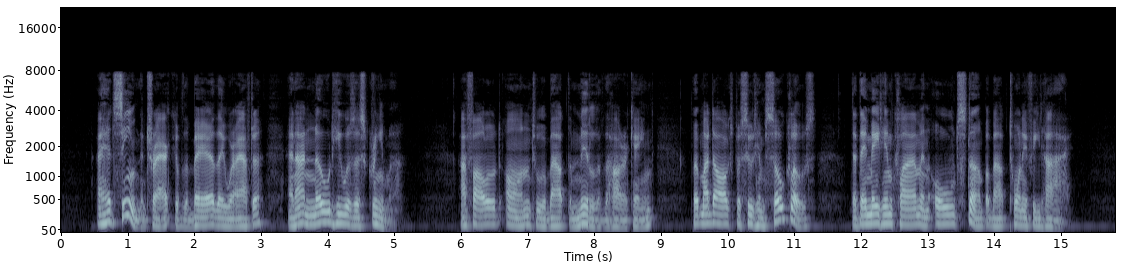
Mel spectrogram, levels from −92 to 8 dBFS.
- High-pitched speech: No, low, 105 Hz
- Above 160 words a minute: Yes, average, 180 wpm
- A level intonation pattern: No, average, 4.2 semitones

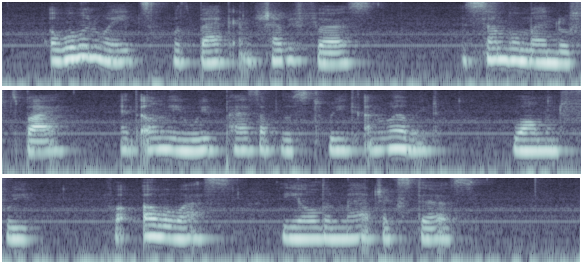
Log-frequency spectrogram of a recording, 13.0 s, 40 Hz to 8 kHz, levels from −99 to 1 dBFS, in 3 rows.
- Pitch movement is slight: Yes, narrow, 1.6 semitones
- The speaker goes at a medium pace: Yes, average, 145 wpm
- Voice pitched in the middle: Yes, medium, 180 Hz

